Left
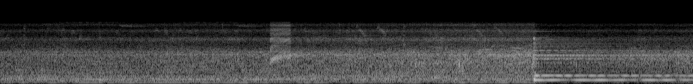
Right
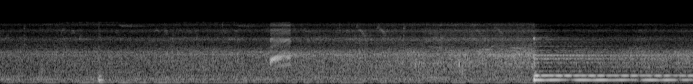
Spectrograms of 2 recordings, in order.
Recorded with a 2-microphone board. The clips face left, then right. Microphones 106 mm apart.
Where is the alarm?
45° right (ahead or behind), 1.7 m.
